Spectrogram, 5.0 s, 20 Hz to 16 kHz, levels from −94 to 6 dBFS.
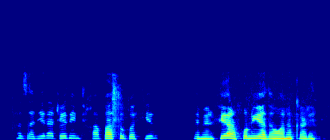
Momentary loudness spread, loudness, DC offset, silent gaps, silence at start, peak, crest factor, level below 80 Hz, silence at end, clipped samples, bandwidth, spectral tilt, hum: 22 LU; -33 LUFS; under 0.1%; none; 0.3 s; -16 dBFS; 18 dB; -84 dBFS; 0.25 s; under 0.1%; 7.6 kHz; -4 dB/octave; none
